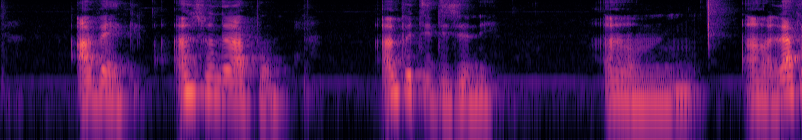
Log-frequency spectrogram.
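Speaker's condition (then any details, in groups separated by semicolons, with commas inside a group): Multiple sclerosis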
